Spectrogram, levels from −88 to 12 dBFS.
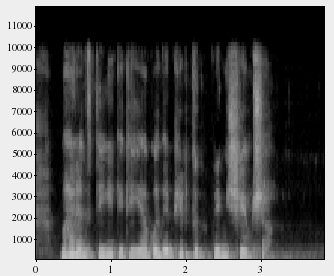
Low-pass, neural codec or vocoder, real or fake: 9.9 kHz; autoencoder, 22.05 kHz, a latent of 192 numbers a frame, VITS, trained on one speaker; fake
